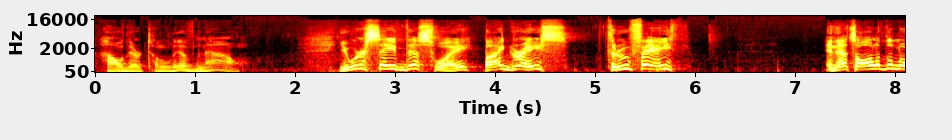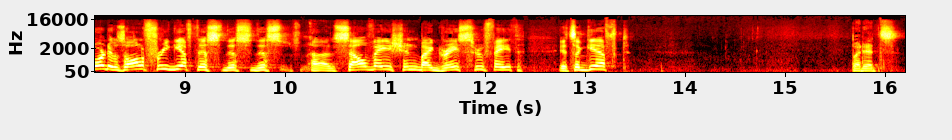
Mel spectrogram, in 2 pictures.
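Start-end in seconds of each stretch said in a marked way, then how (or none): 2.4-13.5 rising preacher fervor. Real, not acted.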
